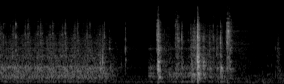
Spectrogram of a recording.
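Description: A sewing machine stitches a seam finish on a little black dress in quick bursts of rapid clicking, a short run at first, then a pause and several sharp rattling stitches, close and quiet.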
